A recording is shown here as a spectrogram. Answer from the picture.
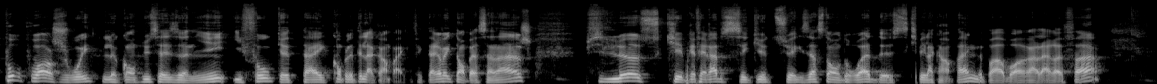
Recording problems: uneven, jittery; strongly; from 1 to 11 s

